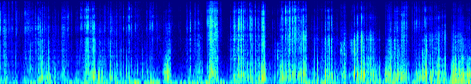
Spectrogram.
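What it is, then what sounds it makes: Textured faux leather board. Long nails scratch the side of a black pyramid-textured faux leather board, making a steady run of quick, dry scraping strokes. The scratches are crackly and broadband, with bright edges and a soft low rumble beneath.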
